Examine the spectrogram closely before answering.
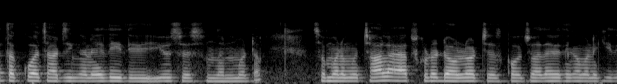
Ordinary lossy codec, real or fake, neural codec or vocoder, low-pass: none; real; none; 7.2 kHz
